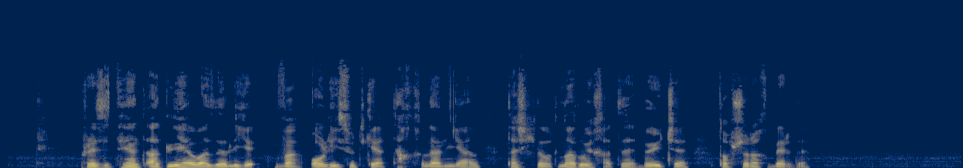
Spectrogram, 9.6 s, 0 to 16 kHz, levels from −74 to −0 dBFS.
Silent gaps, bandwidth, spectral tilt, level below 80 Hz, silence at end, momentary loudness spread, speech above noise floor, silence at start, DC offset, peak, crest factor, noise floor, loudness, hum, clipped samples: none; 10.5 kHz; -6 dB/octave; -62 dBFS; 1.55 s; 12 LU; 39 dB; 0.8 s; under 0.1%; -4 dBFS; 22 dB; -64 dBFS; -26 LUFS; none; under 0.1%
